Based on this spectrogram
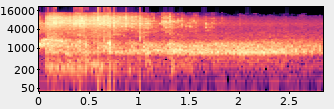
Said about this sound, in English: And smashes this lamp and this table in Stephanie's office. And the emotional freight train, dude, is just steamrolling through her office. Steamrolling through the lamp, dude. He just smashes the lamp with his broken hand.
